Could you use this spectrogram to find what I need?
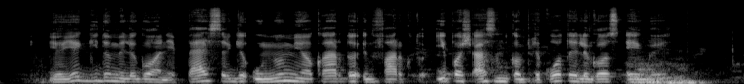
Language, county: Lithuanian, Vilnius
